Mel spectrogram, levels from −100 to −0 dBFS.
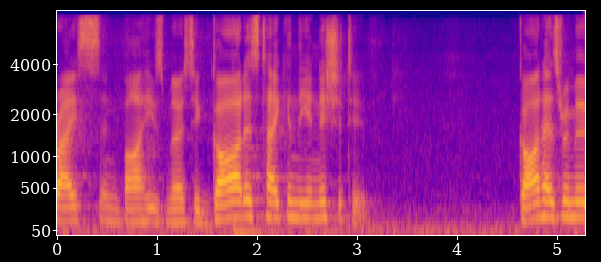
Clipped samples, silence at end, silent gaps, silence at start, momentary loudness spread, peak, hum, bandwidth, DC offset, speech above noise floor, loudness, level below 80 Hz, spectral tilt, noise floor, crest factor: under 0.1%; 0 s; none; 0 s; 11 LU; -6 dBFS; none; 7.6 kHz; under 0.1%; 24 dB; -24 LUFS; -48 dBFS; -4.5 dB/octave; -48 dBFS; 18 dB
